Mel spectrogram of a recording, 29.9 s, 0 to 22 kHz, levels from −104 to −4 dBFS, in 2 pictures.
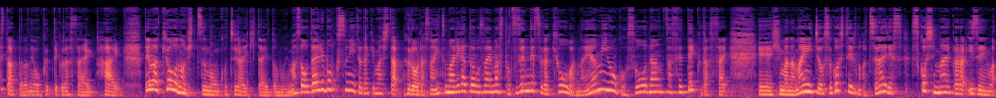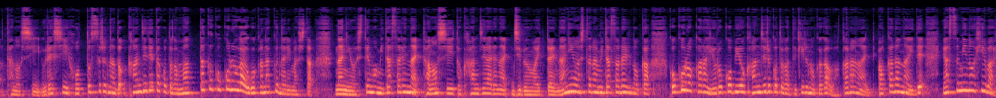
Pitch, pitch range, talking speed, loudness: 215 Hz, 160-255 Hz, 445 characters per minute, -28 LUFS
